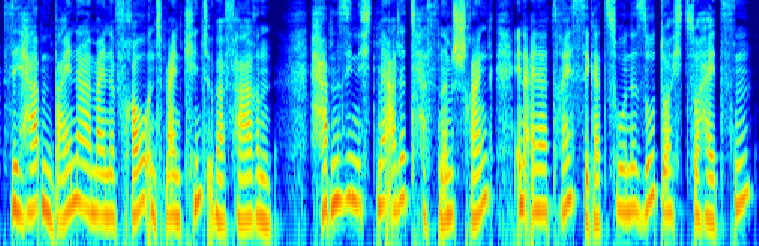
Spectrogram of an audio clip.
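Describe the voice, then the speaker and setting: A woman voicing an angry grown man who shouts indignantly at a driver in an audiobook scene. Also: mid-range voice, moderate pace, no room sound, clean studio sound, natural voice. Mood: furious. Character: furious father, a grown man.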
